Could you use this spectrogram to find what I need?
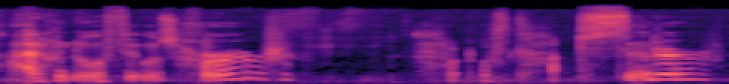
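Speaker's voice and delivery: fighting back tears as he speaks; tearful. Real, not acted. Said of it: "I apologize for crying".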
